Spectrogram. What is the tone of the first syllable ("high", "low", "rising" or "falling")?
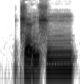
low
